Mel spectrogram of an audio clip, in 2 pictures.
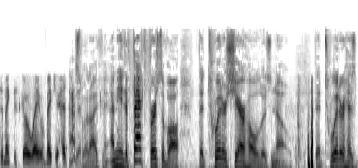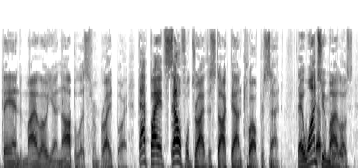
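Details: Adult male speaker; normal speech.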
